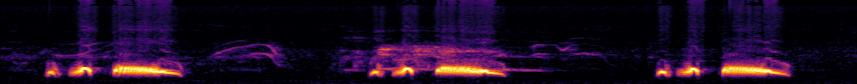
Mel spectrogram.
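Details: Spotted dove in contest cooing, Sấm Thổ voice style, repeating its three-part phrase three times about every two and a half seconds: two clipped low coos, then a longer mellow coo falling at the end. Faint soft calls between phrases.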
